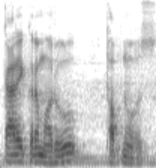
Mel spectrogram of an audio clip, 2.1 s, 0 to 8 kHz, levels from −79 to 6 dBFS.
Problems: constant background noise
